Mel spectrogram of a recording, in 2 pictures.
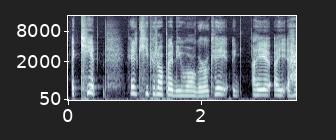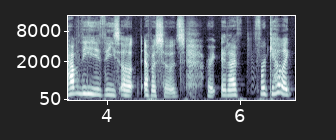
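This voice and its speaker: A woman's voice: fairly high pitch, a little mellow, no echo, clean studio sound, voice pushed up, close to an everyday voice. A woman voicing an anxious, guilt-ridden teenage boy in a story, stammering and pleading. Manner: stammering, pleading, rushed rambling. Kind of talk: dramatised fan fiction reading.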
